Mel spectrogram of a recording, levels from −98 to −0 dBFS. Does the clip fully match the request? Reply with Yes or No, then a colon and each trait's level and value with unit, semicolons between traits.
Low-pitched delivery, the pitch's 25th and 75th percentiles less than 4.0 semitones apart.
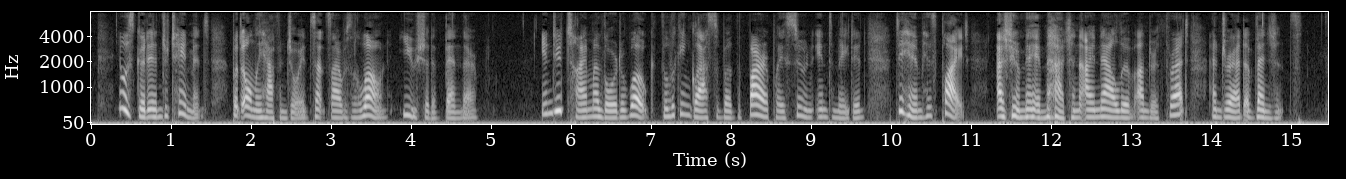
No: high, 195 Hz; average, 3.3 semitones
